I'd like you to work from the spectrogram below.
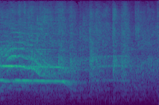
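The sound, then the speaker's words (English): An audience claps in sustained, steady applause for its youth who went to a youth convention, with a brief whoop or cheer rising above the dense patter near the start before the clapping gradually thins. “We also had our youth go to youth convention. Let's hear it for them. Come on.”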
